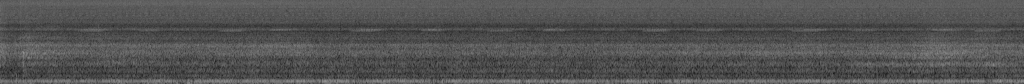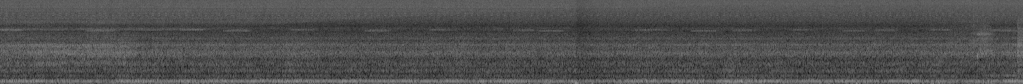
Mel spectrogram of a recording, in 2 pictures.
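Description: Steady hum of network equipment cooling fans, with a constant low tone.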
